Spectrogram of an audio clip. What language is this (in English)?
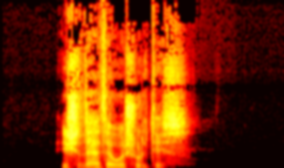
Kabyle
